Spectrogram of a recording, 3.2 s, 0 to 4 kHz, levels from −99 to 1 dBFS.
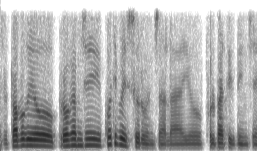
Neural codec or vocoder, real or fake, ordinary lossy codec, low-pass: none; real; none; 3.6 kHz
